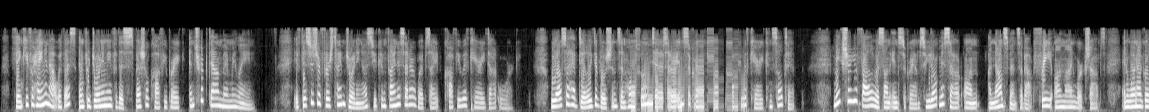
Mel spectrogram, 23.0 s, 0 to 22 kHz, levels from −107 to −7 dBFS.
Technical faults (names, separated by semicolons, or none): hard clipping; robotic sound from repeated short buffers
